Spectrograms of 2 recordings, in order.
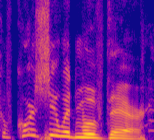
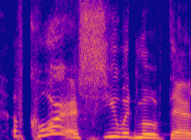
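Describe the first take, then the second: First: Louder quote broken by laughter; amused wife, laughing as she says it. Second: Slow, shouted Of course you would move there; slow emphatic shouted repeat. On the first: Retold or imitated. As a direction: laugh through it as his wife. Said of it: "She's like". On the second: Shown as a demonstration. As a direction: hammer each word home.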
